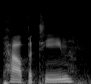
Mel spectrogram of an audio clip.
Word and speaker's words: Palpatine: I also said Palpatine, or Palpatine, sorry, while it's meant to be pronounced Palpatine.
